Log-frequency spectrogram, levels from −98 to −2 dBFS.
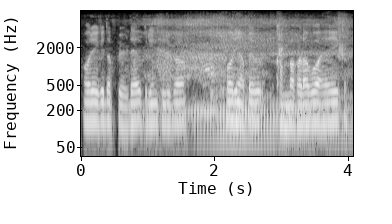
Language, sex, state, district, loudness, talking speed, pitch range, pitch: Hindi, male, Uttar Pradesh, Shamli, -16 LUFS, 235 wpm, 125-135 Hz, 130 Hz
